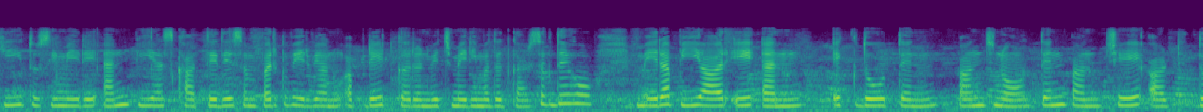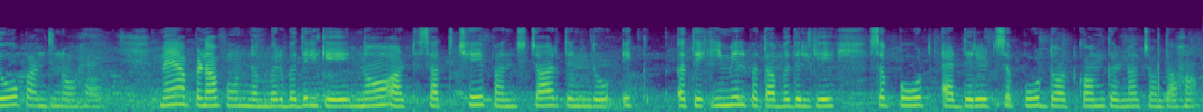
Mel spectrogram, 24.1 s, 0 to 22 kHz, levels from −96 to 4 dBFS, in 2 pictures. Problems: constant background noise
